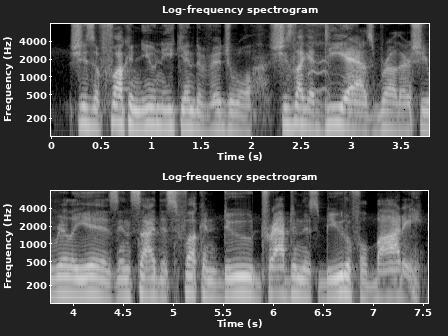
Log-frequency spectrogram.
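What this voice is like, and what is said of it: Truck stop waitress voice. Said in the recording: “That voice is not anywhere near creepy enough for this quote ... you sound like a truck stop waitress”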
